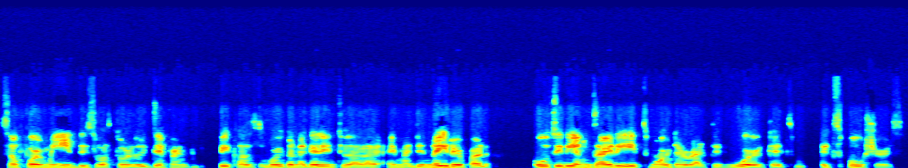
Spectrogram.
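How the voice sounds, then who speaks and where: A woman's voice: fairly low pitch, flat delivery, fairly quick, gravelly, dry recording. Brief: young Venezuelan woman, native Spanish, searches for words, thoughtful, dry and slightly muffled recording. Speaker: guest therapist. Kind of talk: casual interview. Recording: slightly dull lo-fi audio.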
